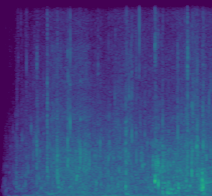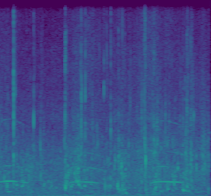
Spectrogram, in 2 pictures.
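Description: Kayak paddles dipping into calm lagoon water, with gentle splashes and drips from the blades at each stroke.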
